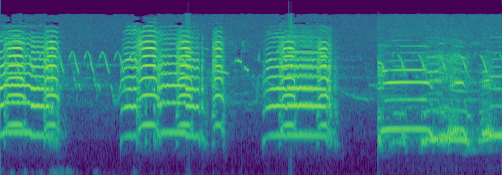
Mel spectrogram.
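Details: Common crane calling in repeated harsh, bugling bursts about once a second, each a stacked, slightly wavering trumpet note, the last one longer and more drawn out; otherwise quiet.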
